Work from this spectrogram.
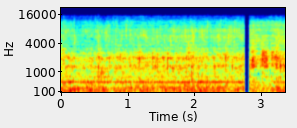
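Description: Onions frying in a pan until lightly browned give a constant, soft sizzle and crackle with a slight bubbling quality, steady from start to finish apart from one momentary dropout near the end.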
